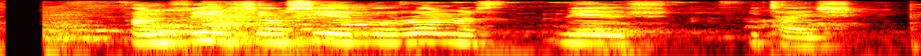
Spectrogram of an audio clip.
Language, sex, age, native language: Icelandic, male, 11, Icelandic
